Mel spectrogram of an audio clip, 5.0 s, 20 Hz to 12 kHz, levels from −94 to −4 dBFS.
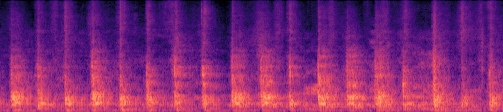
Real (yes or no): no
